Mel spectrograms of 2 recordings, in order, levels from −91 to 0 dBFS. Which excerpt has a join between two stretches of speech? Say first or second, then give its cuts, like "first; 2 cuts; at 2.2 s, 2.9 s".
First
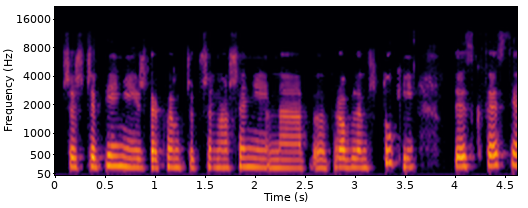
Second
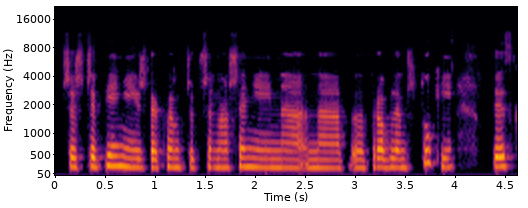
first; 1 cut; at 2.1 s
